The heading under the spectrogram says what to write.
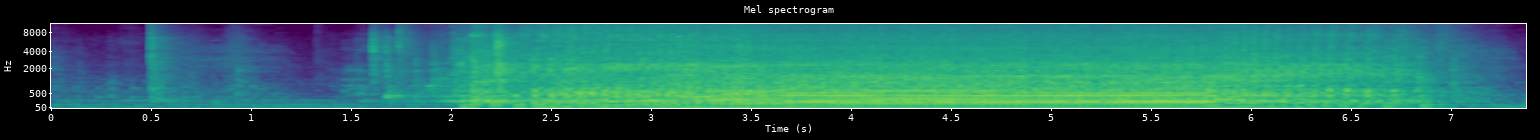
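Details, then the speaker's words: Neglected Toro Recycler mower, Briggs & Stratton 163cc, hot, with the spark plug boot off: it rattles up to speed with a fast, even ticking knock over the exhaust note. "All right, let me see if it'll fire off. That thing sounds terrible inside."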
